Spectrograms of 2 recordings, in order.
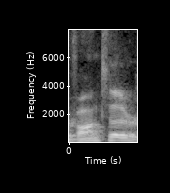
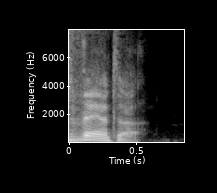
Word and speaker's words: Vanta: Is it Vanta or Vonta? Or? – It's Vanta.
